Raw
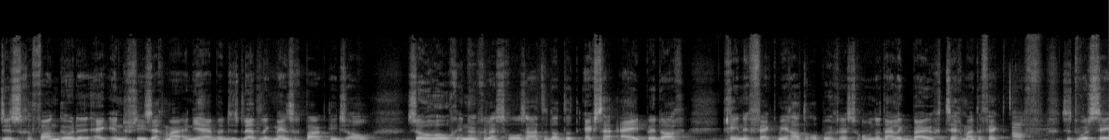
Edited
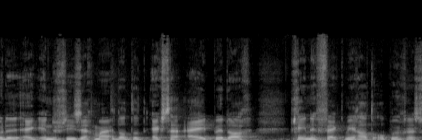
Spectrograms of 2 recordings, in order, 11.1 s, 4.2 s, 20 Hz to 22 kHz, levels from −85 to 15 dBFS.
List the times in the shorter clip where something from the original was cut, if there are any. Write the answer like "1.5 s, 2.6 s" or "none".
1.1 s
